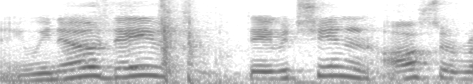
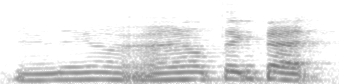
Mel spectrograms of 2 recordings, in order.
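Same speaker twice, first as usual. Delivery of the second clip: quiet aside; 3 semitones lower, 8 dB quieter than usual. Real, not acted. Hushed aside to the children.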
